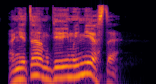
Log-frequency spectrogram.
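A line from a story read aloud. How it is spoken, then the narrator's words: Angry, through gritted teeth. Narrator (Russian): зло процедил сквозь зубы монарх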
